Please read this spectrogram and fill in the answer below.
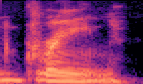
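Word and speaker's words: Greene: Well, what's the difference in pronunciation between green with an E on the N and G r E N? No E on the end. They're both pronounced green.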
